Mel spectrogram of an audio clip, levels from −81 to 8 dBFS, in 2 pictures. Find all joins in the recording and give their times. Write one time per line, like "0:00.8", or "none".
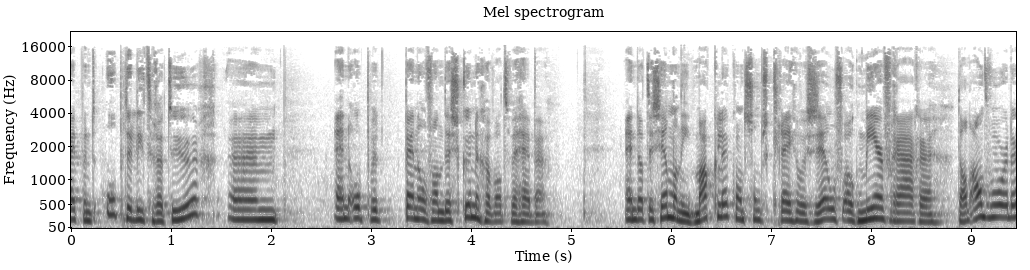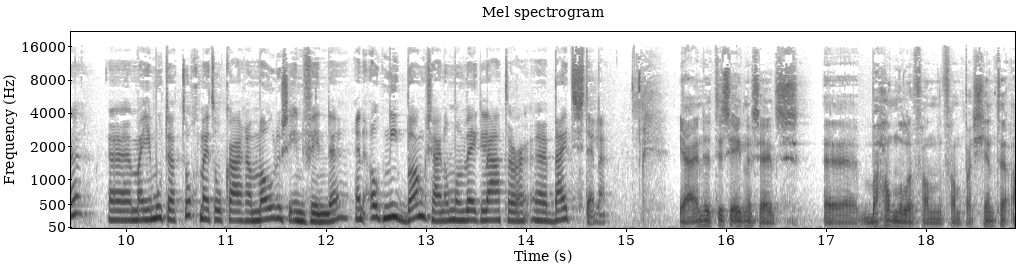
none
